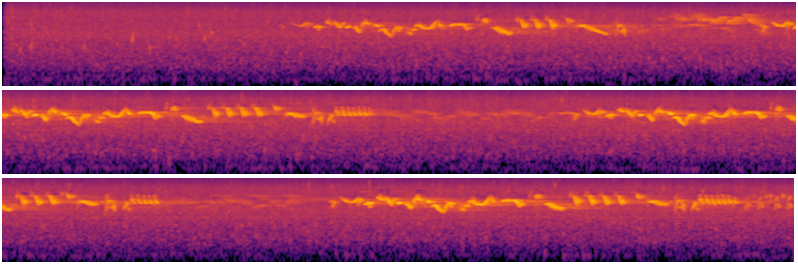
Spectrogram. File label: American Goldfinch, Songbirds By The Stream; Dan Gibson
